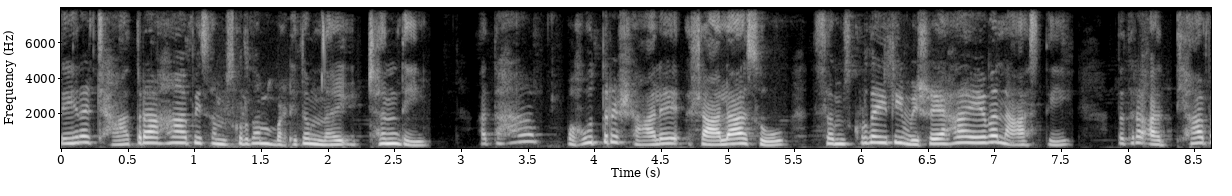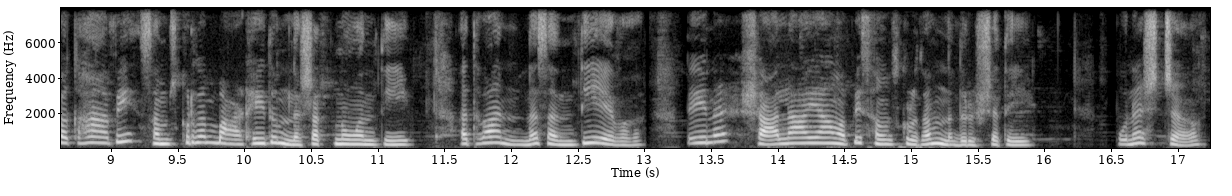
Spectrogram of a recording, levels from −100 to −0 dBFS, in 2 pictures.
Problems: background sounds at intervals, background conversations at intervals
